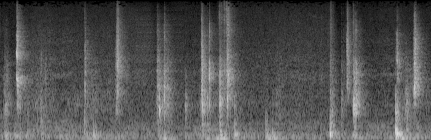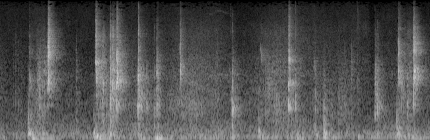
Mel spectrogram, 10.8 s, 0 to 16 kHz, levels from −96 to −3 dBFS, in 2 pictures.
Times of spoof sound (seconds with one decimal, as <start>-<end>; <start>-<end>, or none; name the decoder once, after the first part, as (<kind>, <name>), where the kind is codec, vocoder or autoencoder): 1.7-2.3 (autoencoder, DAC-VAE)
